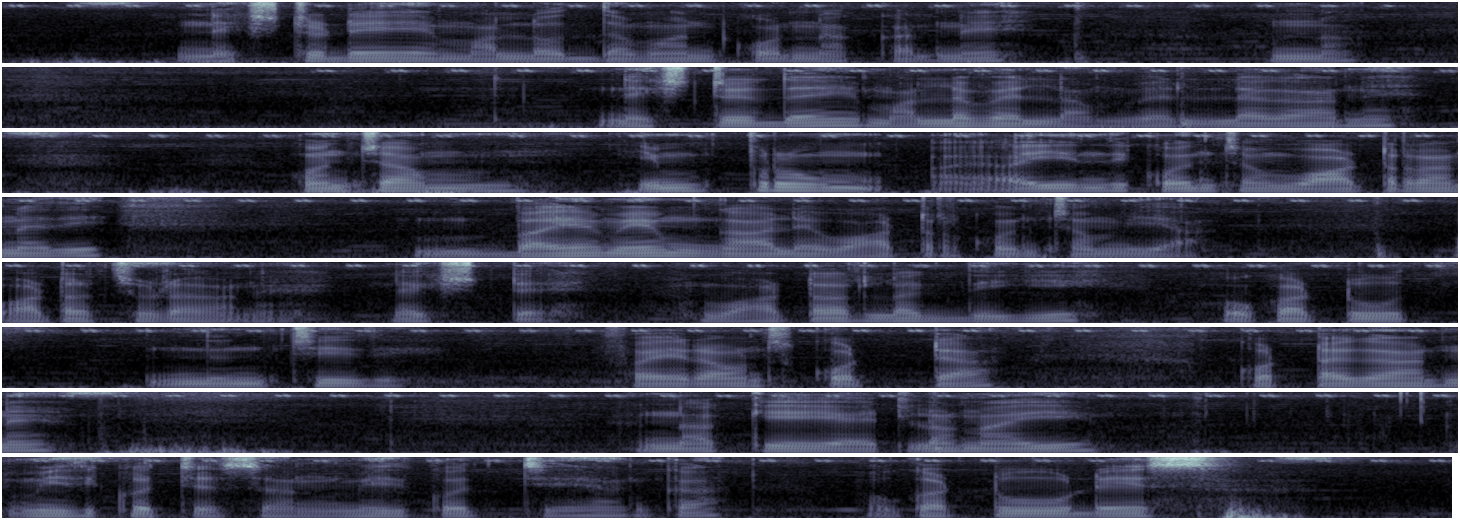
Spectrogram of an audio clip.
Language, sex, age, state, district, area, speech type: Telugu, male, 18-30, Telangana, Vikarabad, urban, spontaneous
